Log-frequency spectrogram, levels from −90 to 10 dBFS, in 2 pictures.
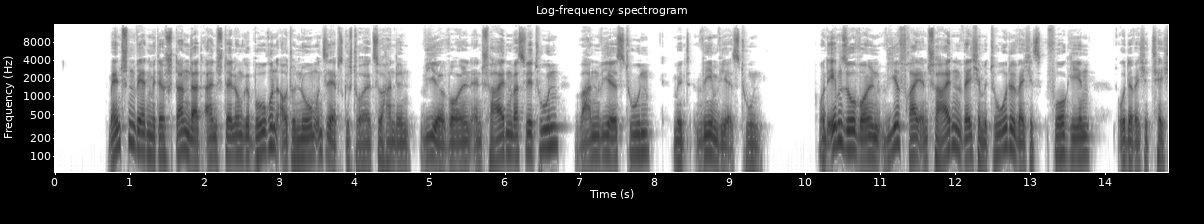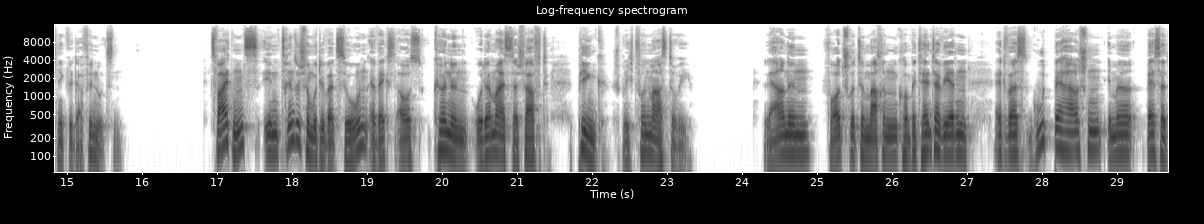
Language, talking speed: German, 130 wpm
